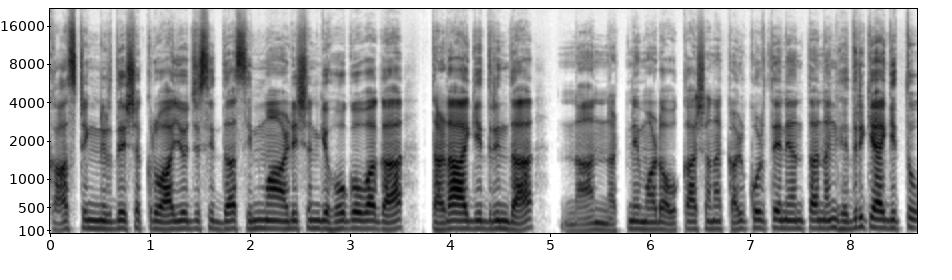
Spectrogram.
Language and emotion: Kannada, fearful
